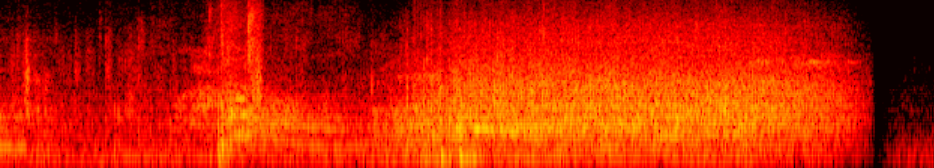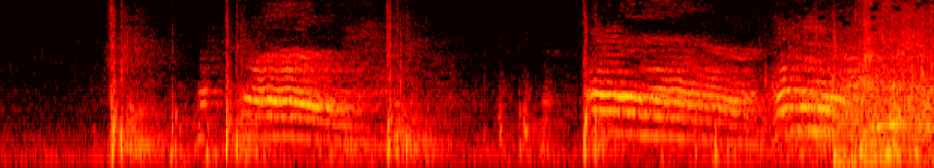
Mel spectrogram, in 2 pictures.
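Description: Crowd applause and cheering, cut off abruptly, followed by a tennis rally: racket strikes on the ball, each met by a female player's loud grunt that falls in pitch.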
